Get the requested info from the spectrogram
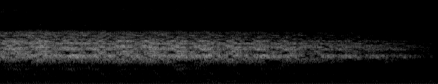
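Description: Ultra Replica Beta Capsule transformation toy playing its transformation sound effect, pattern C (the episode 18 version), selected by long-pressing the B button twice and then pressing A. It comes from the toy's small built-in speaker as a steady, thin, high electronic sound with no bass, and fades away near the end.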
